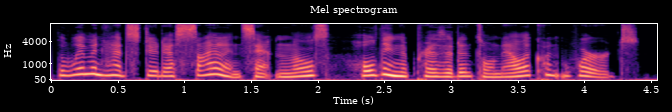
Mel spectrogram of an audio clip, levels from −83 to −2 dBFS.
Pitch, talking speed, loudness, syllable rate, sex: 260 Hz, 170 wpm, -16 LUFS, 5.1 syllables/s, female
